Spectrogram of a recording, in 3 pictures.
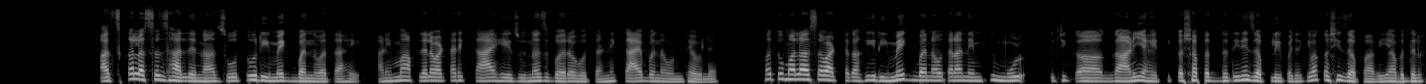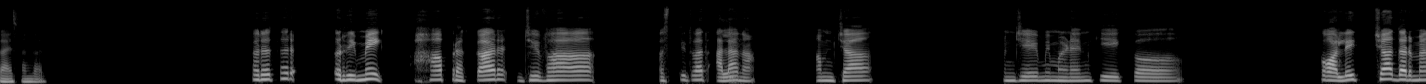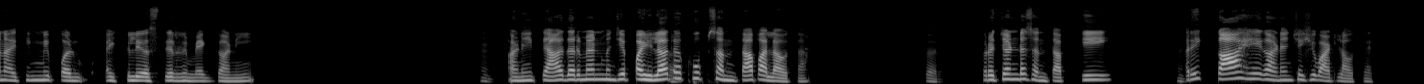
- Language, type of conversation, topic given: Marathi, podcast, रिमेक करताना मूळ कथेचा गाभा कसा जपावा?
- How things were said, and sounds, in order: tapping; other background noise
